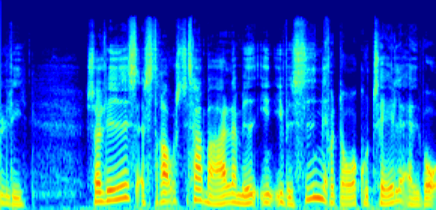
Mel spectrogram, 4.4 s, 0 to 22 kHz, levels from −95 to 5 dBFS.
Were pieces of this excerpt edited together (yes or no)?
yes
